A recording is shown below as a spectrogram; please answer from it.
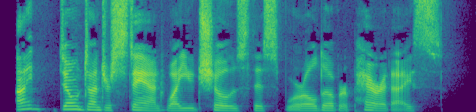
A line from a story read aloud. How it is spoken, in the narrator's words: concedes the angel, in that rough, rasping voice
